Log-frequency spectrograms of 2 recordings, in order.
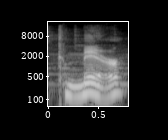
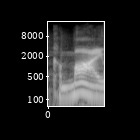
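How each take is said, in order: First: The word is said with an English pronunciation. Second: The word is said with a native Khmer pronunciation. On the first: "which is how you would say it in English" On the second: "which is the proper way to say it um, in their native tongue"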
